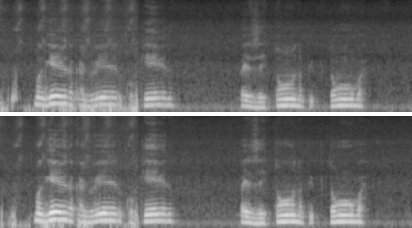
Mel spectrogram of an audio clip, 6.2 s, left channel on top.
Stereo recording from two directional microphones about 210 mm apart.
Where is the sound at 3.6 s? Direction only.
15° right (ahead or behind).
